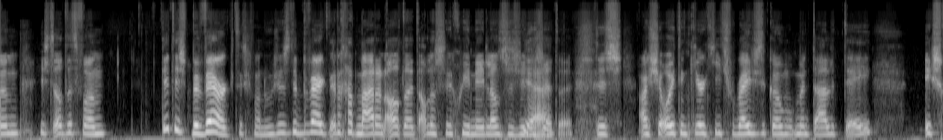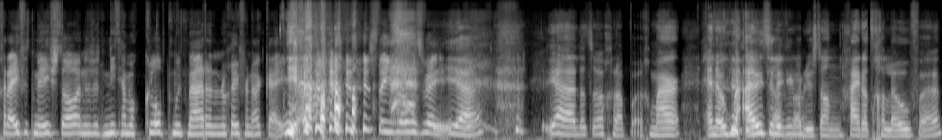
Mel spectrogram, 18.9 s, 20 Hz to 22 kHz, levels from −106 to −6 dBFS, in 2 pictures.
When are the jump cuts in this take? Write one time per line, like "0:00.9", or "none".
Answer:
0:17.5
